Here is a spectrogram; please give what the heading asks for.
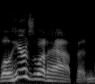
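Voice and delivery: ordinary talk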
